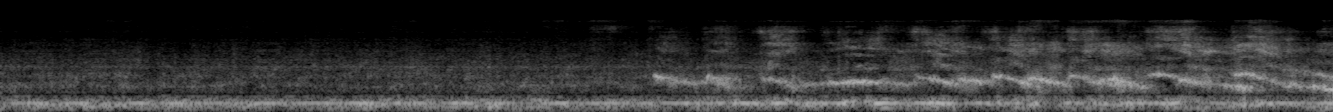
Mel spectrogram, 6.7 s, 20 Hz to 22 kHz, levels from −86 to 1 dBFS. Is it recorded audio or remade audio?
remade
